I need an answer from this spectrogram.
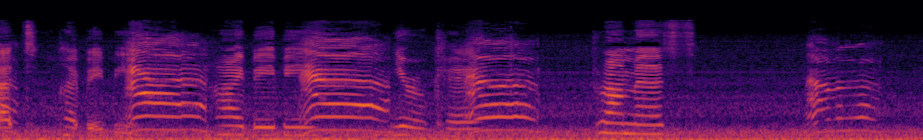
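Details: Cat Brutus the Beefcake, distressed in the car on the way to the vet, utters a run of rising and falling meows, some clustered, with a quieter voice and steady road noise behind.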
